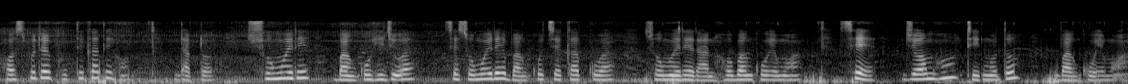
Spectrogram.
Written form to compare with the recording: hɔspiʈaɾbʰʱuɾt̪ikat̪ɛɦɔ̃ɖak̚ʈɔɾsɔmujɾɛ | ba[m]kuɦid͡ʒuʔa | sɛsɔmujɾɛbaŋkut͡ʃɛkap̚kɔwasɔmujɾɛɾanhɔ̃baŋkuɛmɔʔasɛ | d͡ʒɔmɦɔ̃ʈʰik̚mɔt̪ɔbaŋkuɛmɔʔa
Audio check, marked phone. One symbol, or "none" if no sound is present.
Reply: ŋ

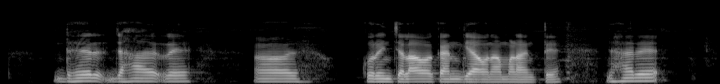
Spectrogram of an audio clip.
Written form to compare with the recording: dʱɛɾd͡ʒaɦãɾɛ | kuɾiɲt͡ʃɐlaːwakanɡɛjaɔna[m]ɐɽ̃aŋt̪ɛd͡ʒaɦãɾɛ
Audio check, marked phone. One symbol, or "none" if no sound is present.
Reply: m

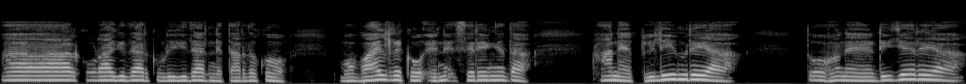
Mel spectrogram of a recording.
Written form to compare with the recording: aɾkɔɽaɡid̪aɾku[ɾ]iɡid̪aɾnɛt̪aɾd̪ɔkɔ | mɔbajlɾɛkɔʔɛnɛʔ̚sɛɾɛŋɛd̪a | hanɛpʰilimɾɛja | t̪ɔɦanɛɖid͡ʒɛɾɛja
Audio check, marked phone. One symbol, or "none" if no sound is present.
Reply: ɽ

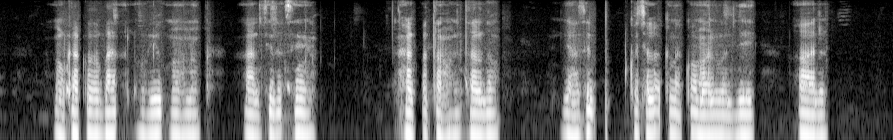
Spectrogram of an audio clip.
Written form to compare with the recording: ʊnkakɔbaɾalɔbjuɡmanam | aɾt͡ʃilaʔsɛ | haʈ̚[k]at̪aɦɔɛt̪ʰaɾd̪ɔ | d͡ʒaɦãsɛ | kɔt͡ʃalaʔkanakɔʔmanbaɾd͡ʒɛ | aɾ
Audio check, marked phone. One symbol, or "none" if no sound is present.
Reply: p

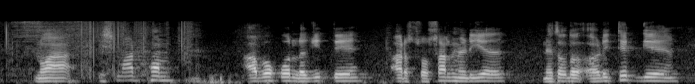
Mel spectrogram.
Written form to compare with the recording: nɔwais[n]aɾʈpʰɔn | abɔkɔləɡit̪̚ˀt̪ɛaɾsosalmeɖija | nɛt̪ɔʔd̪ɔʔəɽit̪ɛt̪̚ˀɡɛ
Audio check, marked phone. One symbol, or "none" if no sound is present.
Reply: m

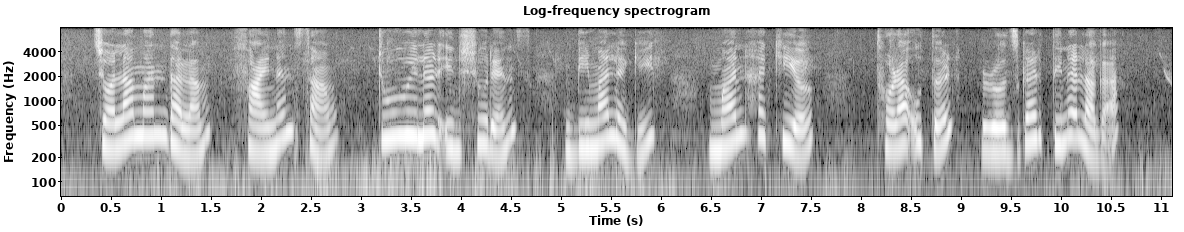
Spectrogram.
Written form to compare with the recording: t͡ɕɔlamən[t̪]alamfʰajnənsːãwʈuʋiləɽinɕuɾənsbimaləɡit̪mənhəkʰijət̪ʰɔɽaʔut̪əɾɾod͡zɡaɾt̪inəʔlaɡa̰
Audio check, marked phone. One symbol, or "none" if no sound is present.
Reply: d̪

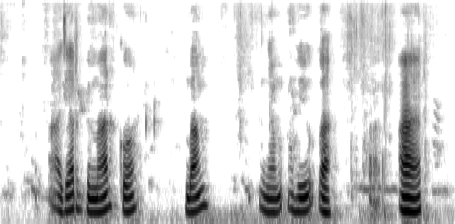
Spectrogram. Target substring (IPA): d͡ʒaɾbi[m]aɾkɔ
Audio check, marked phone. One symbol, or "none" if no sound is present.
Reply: m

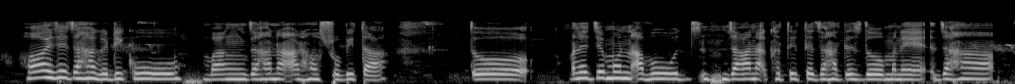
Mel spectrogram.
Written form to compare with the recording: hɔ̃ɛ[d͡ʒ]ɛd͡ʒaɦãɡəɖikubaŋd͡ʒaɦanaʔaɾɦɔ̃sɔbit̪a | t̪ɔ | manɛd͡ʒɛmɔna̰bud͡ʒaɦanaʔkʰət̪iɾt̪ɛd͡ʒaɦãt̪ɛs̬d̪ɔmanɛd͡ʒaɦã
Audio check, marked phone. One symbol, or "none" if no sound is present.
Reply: d͡ʒ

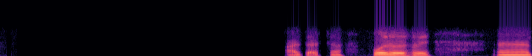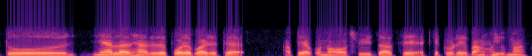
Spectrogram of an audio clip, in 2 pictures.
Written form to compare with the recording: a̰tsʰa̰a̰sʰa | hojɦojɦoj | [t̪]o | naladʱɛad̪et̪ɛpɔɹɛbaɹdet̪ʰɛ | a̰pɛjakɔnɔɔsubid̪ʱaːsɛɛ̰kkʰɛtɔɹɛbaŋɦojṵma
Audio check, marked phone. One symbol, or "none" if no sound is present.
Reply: t̪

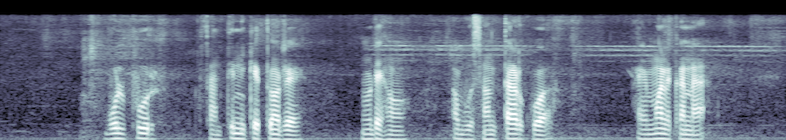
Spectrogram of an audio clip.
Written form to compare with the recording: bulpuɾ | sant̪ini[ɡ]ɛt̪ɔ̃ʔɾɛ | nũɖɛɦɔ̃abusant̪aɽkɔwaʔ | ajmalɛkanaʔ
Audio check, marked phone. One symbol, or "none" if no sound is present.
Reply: k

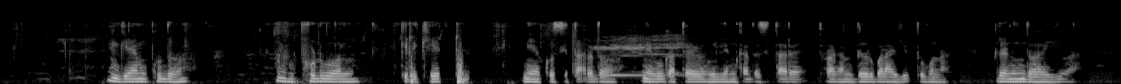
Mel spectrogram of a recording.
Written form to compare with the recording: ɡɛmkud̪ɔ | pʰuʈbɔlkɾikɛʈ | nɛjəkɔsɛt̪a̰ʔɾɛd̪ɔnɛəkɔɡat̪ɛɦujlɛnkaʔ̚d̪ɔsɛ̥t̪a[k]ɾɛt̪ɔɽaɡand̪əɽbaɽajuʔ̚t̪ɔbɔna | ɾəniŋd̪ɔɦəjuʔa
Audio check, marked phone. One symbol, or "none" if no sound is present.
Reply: ʔ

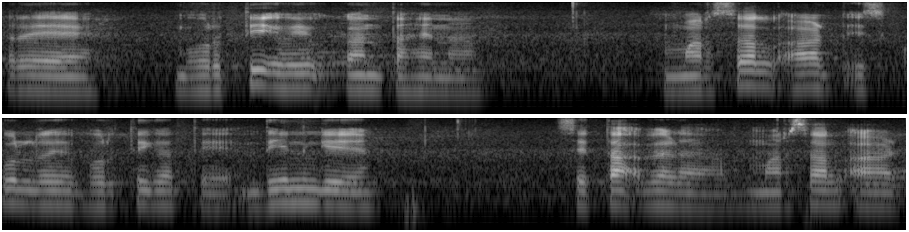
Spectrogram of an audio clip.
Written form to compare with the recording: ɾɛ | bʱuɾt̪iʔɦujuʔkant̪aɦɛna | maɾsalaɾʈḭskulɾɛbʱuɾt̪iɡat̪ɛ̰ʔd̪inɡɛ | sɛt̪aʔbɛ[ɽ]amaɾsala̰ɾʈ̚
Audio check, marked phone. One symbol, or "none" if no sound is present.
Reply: ɽ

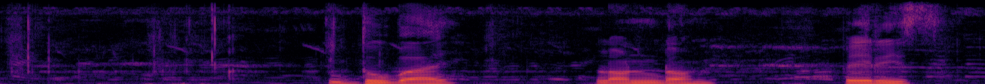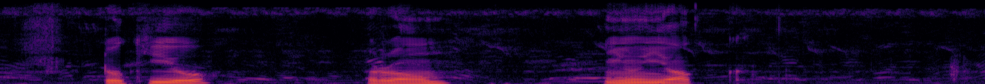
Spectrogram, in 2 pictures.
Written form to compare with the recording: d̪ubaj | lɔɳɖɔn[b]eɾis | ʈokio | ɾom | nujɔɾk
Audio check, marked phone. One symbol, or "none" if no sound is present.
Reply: p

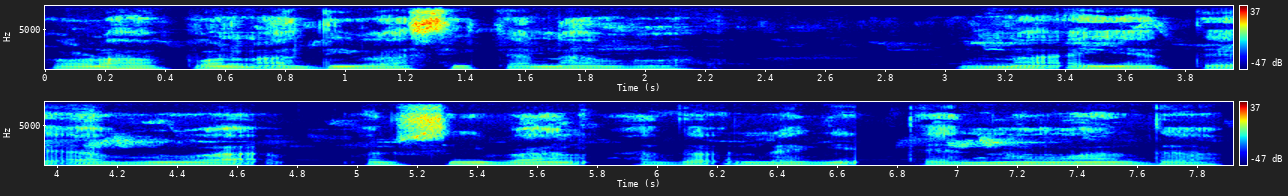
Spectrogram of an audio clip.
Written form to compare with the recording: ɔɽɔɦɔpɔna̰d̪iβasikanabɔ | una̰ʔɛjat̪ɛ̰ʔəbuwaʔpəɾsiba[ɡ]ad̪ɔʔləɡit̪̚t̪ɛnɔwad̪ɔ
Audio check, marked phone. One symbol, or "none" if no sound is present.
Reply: ŋ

